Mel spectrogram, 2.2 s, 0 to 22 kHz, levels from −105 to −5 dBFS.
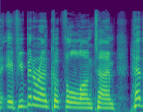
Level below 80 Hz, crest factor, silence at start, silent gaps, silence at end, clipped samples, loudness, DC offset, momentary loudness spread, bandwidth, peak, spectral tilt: -56 dBFS; 16 dB; 0 s; none; 0 s; under 0.1%; -23 LUFS; under 0.1%; 3 LU; 15.5 kHz; -6 dBFS; -5 dB/octave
